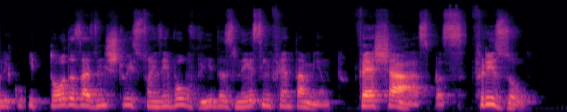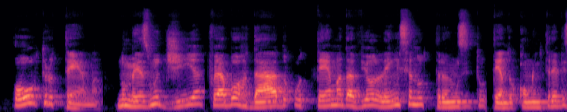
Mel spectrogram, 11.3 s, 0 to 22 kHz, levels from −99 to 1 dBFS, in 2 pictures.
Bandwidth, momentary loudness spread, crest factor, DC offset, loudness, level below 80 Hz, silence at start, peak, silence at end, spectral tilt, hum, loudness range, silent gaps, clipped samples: 16.5 kHz; 14 LU; 22 dB; under 0.1%; -33 LUFS; -90 dBFS; 0 s; -12 dBFS; 0 s; -5 dB/octave; none; 4 LU; none; under 0.1%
